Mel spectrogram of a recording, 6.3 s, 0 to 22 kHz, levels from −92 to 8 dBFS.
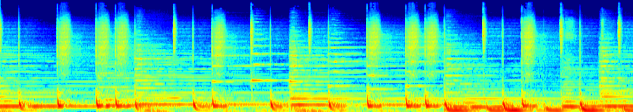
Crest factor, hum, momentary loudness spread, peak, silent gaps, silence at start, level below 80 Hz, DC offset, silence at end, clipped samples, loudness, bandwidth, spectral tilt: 12 dB; none; 5 LU; 0 dBFS; none; 0 s; -16 dBFS; under 0.1%; 0 s; under 0.1%; -13 LUFS; 13.5 kHz; -5.5 dB/octave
